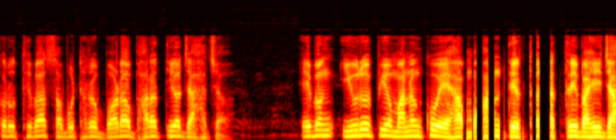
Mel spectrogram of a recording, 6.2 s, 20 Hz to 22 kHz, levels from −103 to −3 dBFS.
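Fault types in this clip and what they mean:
Hard clipping: Throughout the speech the signal is driven about 6 dB past the ceiling of a stage in the chain, so the highest peaks are sliced flat instead of rounded. Only a small fraction of samples reach that limit, so it is heard not as constant fuzz but as brief crackle and grit on the loudest syllables. The squared-off tops add harmonics high in the spectrum, up to the 8 kHz top of the call band.
Automatic gain rising: Twice the gain control judges the input too quiet and turns it up gradually, so the voice and the background noise floor swell together. The first rise runs from 0.05 to 1.97 s and adds about 5 dB. The second, from 3.0 to 6.05 s, is larger at about 10 dB and makes the later part of the clip noticeably louder and noisier.
Bluetooth dropout: Between 4.62 and 5.60 s the speech breaks into a series of abrupt silent holes, about 0.51 s of sound missing in total, scattered across nearly a second. 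The longest single gap is 0.12 s. When sound returns it has moved on, as if it kept playing during the gaps, not pausing. This is likely a wireless link failing to deliver audio packets to the headphones in time, with a couple of dozen packets discarded.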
